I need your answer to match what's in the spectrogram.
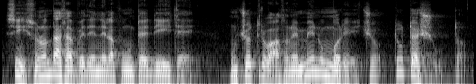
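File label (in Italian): "dii", dialettale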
